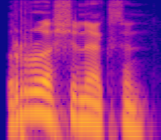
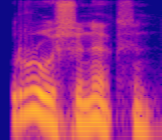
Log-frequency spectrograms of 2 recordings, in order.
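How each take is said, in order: First: Said in the usual way. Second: "Russian accent" said as "Roshan aksen" in a mock Russian accent; a quick mock Russian accent on "Russian accent". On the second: Shown as a demonstration. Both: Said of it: "The Dracula accent is just a Russian accent".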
